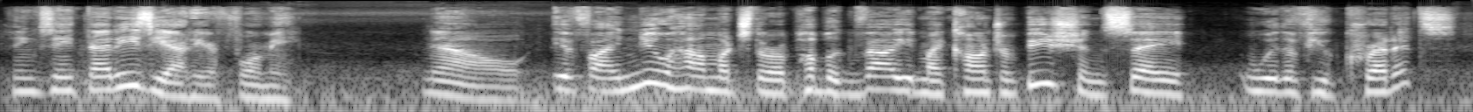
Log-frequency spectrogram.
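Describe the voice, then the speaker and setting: An actor playing an aggrieved, shifty informant in a video game, whining and wheedling for payment. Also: male voice, high-pitched, lively intonation, normal speed, darkish tone, slight background noise. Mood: wheedling, resentful. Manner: whiny, indignant, wheedling.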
